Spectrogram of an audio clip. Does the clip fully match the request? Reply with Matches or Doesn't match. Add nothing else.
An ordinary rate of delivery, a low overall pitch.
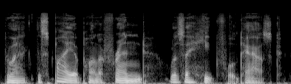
Doesn't match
